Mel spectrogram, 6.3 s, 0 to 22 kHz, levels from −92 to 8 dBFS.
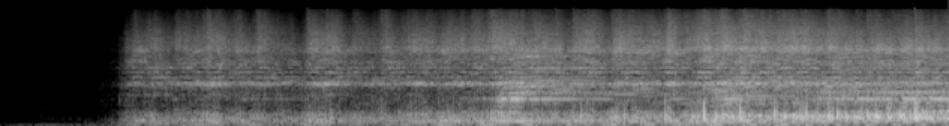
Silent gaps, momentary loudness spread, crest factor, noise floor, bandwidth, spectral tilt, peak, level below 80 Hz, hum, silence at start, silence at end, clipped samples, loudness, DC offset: none; 15 LU; 22 dB; -70 dBFS; 16 kHz; -4 dB/octave; 0 dBFS; -42 dBFS; none; 0.85 s; 0 s; under 0.1%; -22 LUFS; under 0.1%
